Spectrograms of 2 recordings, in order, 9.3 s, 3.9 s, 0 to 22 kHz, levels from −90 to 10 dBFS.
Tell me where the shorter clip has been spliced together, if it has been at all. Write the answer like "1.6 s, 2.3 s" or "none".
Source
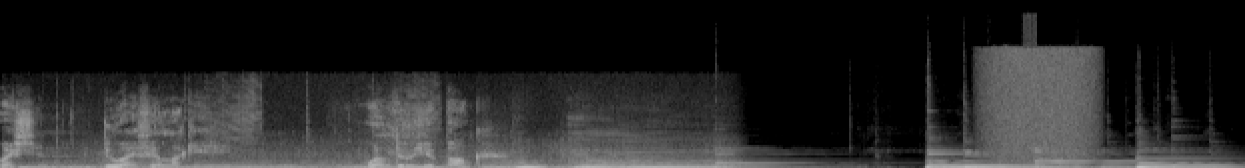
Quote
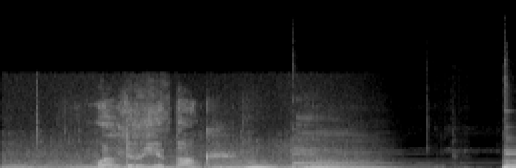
2.7 s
